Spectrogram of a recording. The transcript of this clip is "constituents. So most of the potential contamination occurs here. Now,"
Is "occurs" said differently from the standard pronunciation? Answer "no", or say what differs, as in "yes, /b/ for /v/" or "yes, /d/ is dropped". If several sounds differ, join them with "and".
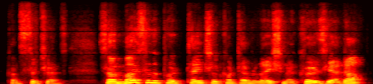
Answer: no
